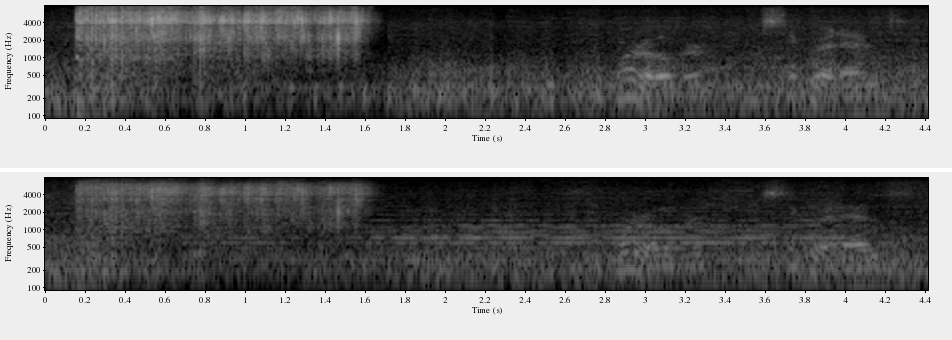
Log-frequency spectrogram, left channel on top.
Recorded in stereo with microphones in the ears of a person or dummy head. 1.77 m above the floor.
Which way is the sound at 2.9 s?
40° left (ahead or behind).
